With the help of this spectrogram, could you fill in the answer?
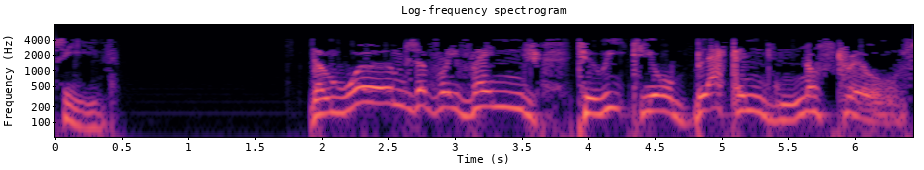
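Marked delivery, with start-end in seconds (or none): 1.9-6.4 high, slow, strange furious curse; screaming tortoise god. Acted. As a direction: spit a curse like a tiny god. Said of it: "screamed Om".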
